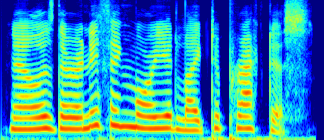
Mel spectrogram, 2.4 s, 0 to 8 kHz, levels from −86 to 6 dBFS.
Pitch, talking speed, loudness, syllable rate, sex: 255 Hz, 220 wpm, -14 LUFS, 6.3 syllables/s, female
